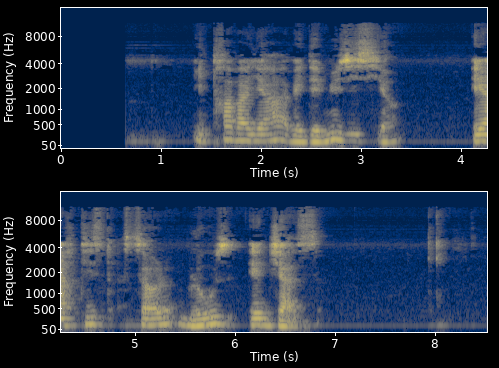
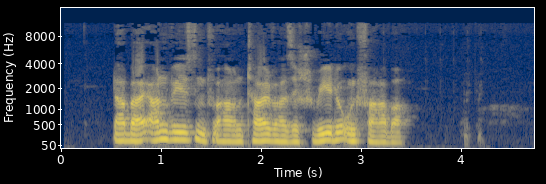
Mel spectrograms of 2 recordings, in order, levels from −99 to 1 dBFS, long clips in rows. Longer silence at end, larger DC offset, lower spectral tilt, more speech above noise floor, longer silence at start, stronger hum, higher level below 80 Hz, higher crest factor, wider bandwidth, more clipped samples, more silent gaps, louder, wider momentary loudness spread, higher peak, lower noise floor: second, 0.45 s vs 1.3 s; neither; second, -4 dB/octave vs -7.5 dB/octave; second, 43 dB vs 50 dB; first, 1.35 s vs 0.55 s; neither; second, -64 dBFS vs -52 dBFS; first, 24 dB vs 16 dB; about the same, 11.5 kHz vs 11.5 kHz; neither; neither; second, -24 LUFS vs -15 LUFS; first, 19 LU vs 6 LU; second, -4 dBFS vs 0 dBFS; first, -69 dBFS vs -63 dBFS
